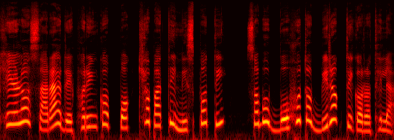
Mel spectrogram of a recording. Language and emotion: Odia, disgusted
